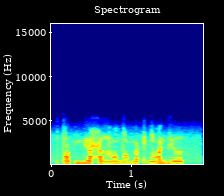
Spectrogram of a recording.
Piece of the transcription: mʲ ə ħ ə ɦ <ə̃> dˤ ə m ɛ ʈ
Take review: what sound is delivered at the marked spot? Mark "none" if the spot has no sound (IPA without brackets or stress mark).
ə̃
